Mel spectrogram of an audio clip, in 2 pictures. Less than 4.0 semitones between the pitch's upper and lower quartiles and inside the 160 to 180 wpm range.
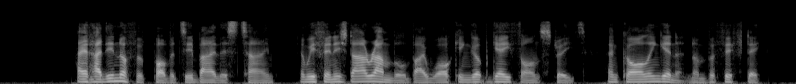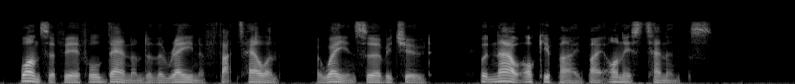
No: average, 4.3 semitones; average, 170 wpm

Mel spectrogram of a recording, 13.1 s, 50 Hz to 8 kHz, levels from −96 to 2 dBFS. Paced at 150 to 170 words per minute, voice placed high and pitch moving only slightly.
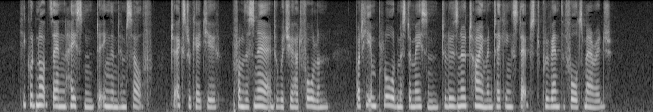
Yes: average, 165 wpm; high, 200 Hz; narrow, 2.0 semitones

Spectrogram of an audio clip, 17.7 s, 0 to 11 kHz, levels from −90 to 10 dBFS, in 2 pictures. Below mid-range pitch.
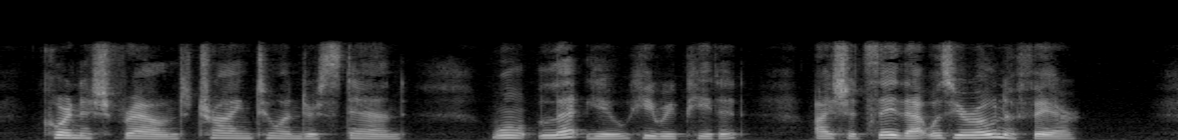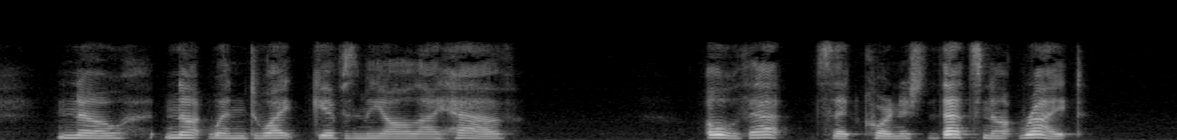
No: medium, 185 Hz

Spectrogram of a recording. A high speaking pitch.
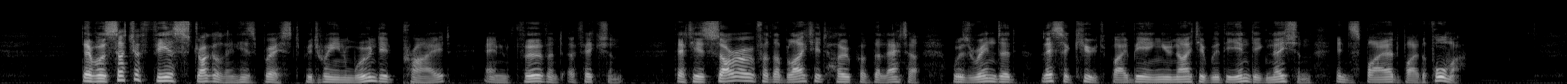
No: low, 120 Hz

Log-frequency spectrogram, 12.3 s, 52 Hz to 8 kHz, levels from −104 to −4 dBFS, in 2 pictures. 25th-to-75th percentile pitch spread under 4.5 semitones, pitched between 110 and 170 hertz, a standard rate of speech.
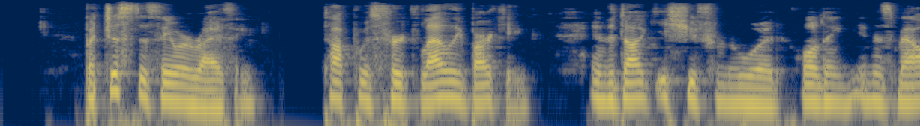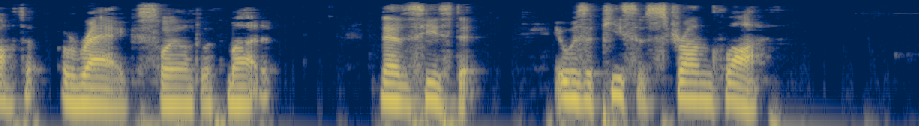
Yes: average, 2.7 semitones; low, 135 Hz; average, 180 wpm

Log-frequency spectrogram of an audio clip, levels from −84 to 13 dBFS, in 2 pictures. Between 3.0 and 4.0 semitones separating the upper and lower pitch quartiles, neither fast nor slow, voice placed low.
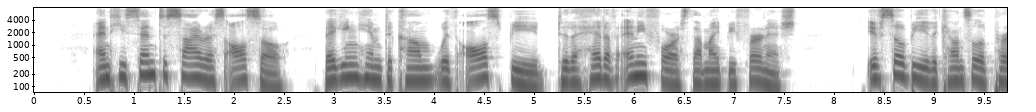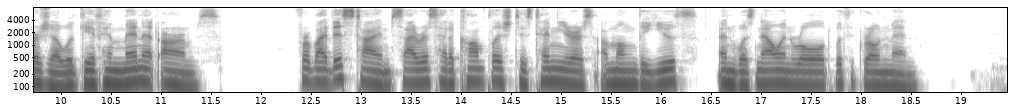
Yes: average, 3.3 semitones; average, 175 wpm; low, 130 Hz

